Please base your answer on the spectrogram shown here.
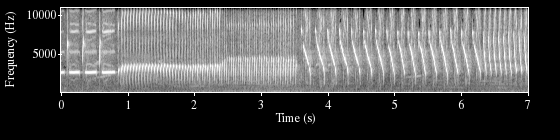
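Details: Morning song of a kept canary: a few sharp notes, then long buzzy sustained tones, followed by rapid repeated falling sweeps and a quick high trill.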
